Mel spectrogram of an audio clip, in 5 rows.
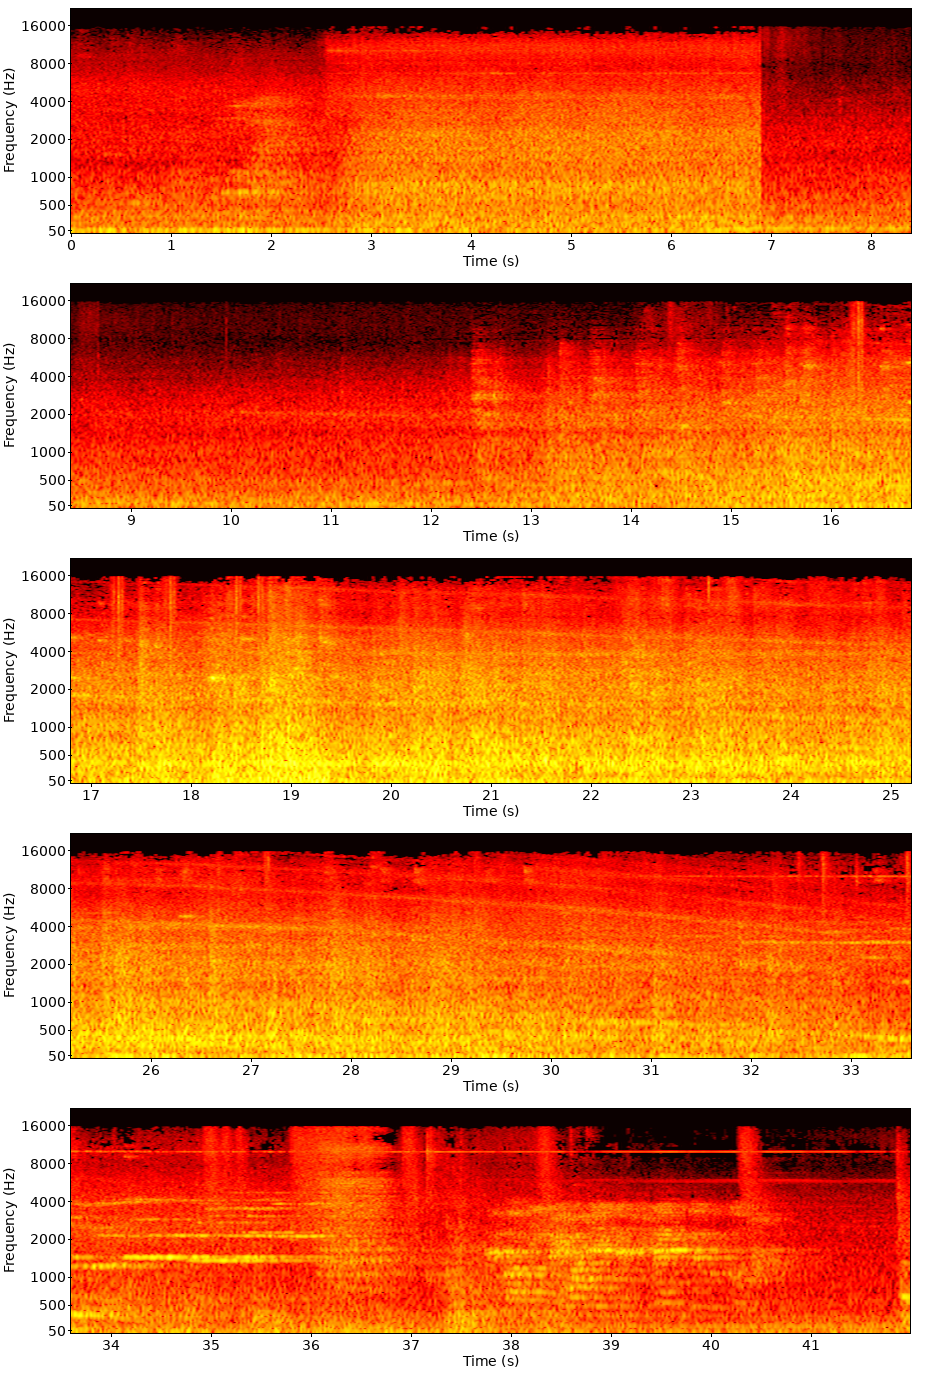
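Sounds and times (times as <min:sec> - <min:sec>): subway train wheels rumbling: 0:00.0 - 0:41.9
train braking whine: 0:32.3 - 0:38.2
wheels squealing on rail: 0:32.4 - 0:38.0.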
